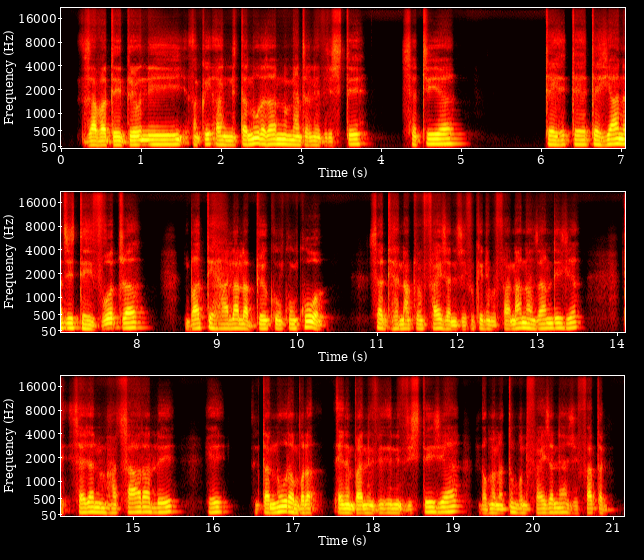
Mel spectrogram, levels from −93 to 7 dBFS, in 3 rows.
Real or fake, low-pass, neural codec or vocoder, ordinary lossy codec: fake; none; autoencoder, 48 kHz, 32 numbers a frame, DAC-VAE, trained on Japanese speech; none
